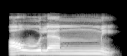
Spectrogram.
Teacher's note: തെൻവീന് ശേഷം ഇദ്ഗാമും ബിഗുന്നയാണ്. തെൻവീനിന് ശേഷമുള്ള മീമിലേക്ക് നമ്മൾ ചേർത്ത് വായിക്കും. അതോടൊപ്പം മണിക്കുകയും ചെയ്യും. ഖൗലമ്മി. ഖൗലമ്മി എന്ന് പറഞ്ഞിട്ട് അവിടെ ചേർക്കൽ മാത്രമല്ല മണിച്ചുകൂടി ഉച്ചരിക്കുന്നുണ്ട്.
